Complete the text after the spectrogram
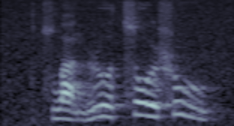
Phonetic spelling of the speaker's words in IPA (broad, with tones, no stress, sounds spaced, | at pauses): t͡s w a̰˨˩ n ɻ ɤ˥˧ t͡s o˥˧ ʊ̯ ʂ u˥˩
